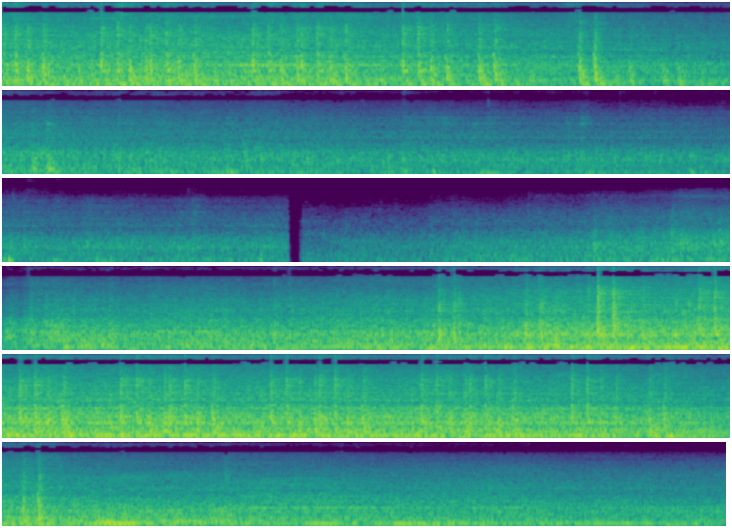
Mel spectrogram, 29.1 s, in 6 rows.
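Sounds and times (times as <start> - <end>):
diesel train rumble: 0.0 - 6.1.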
